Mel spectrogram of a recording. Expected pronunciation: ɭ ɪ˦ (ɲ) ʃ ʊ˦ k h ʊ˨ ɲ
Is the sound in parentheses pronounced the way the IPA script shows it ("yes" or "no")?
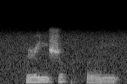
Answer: yes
